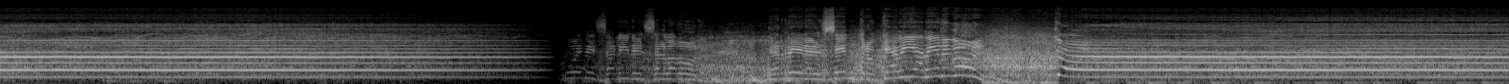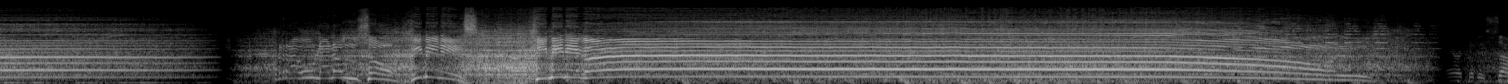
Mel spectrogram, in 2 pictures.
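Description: A Spanish-language football commentator's drawn-out goal calls: three long held 'gooool' shouts, each sustained on one pitch for several seconds, with bursts of rapid excited speech between them. The last call slides down in pitch and trails off near the end.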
